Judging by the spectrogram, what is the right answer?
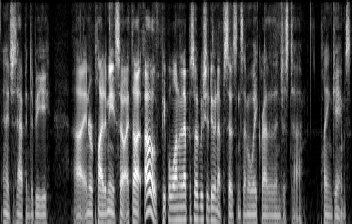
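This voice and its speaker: A man hosting a storytelling show, reading a horror story aloud with a slight lisp from rubber bands in his braces, after a slow, dramatic opening and some rambling, casual chat. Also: deep voice, no echo. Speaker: storytelling host.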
